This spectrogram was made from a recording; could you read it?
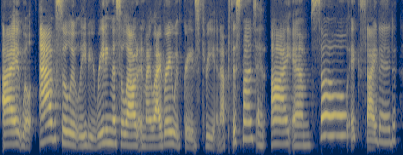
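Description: Expressive woman hosting a book podcast. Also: fairly high pitch, measured pace, hardly any pauses. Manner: enthusiastic, expressive. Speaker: podcast host; school librarian. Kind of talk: book recommendation podcast, prepared narration.

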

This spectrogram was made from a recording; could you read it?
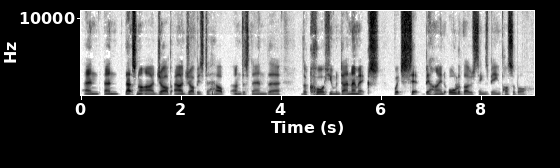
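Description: A man, a guest explaining his team's work in an earnest, measured way. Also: lowish voice, fairly even intonation, no echo. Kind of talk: conversational explanation.

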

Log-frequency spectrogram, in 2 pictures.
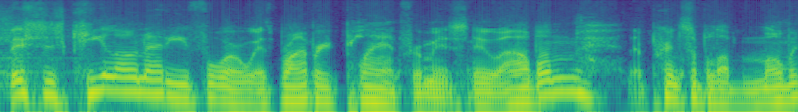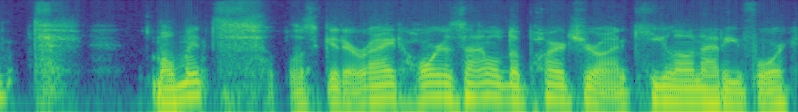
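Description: A low-pitched man hosts 1980s rock radio, announcing and interviewing as a DJ. The sound is close and dry, captured on an old hissy cassette tape. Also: animated, brisk, a little mellow, no echo, faint music behind.

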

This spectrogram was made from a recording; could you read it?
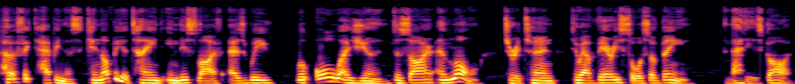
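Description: A man reads a scripted spiritual reflection in an earnest, deliberate manner. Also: mid-range voice, dry recording. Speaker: lay reflection speaker. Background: background music.

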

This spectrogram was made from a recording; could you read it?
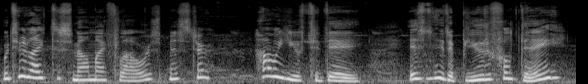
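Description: Woman playing childlike, high-voiced confused older woman. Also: sing-song, normal speed, dark tone, faint music behind. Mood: cheerful, dreamy. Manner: childlike, pleading, sing-song. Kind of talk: audio drama acting.

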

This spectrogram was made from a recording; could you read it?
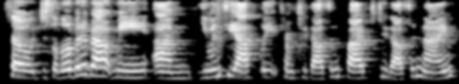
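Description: A woman's voice: fairly high pitch, quick pace. Chatty woman giving a campus faith talk. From North Carolina, United States. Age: late 30s. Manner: chatty and conversational, frequent "like" asides. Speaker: campus ministry speaker. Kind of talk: informal faith talk to college students.

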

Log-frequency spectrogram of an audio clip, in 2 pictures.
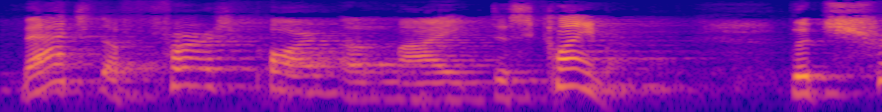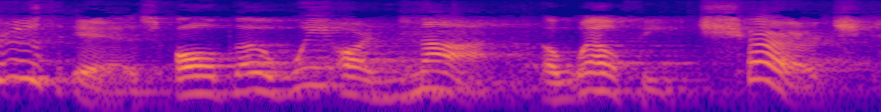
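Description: A middle-aged man preaching a sermon as a pastor, soft-spoken, gentle and measured. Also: high voice, in a large hall, rough recording. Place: church sanctuary.

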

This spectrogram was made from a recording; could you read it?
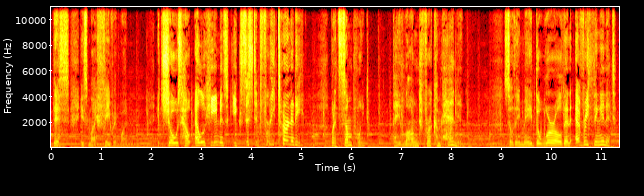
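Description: An actress playing a gentle female guide telling an old story in a children's audio drama. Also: on the low side, very animated, moderate pace, music in the background. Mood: storytelling.

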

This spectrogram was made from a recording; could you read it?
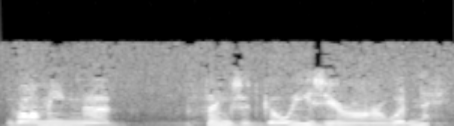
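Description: A man's voice: sits high, sing-song, normal speed. An actor playing a nervous young man who hesitates and stammers, in a 1950s radio drama. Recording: dull lo-fi old radio broadcast with faint hiss.

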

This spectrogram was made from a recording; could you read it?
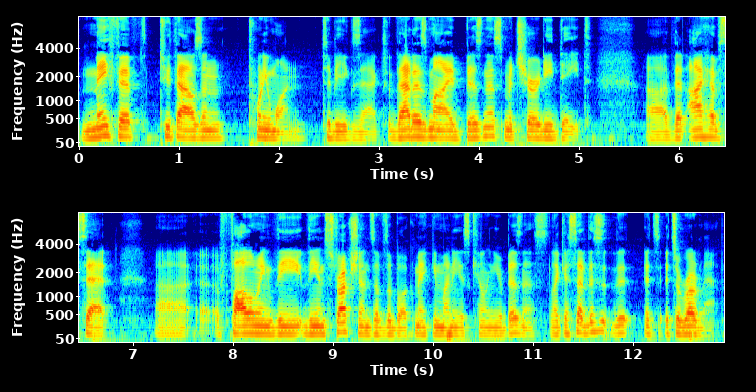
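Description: A man's voice: mid-range voice, steady tone, normal speed, fairly bright tone. A man of thirty, a wedding photographer, talking candidly in a rambling solo monologue with many restarts. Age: 30s. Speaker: wedding photographer and podcast host.

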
